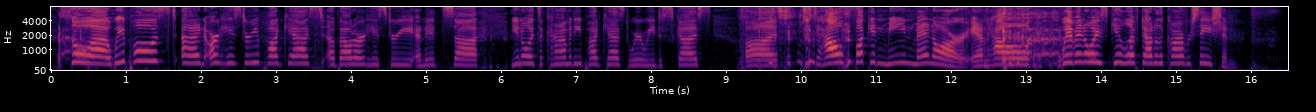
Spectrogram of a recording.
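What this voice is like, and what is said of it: Imitates another person's voice. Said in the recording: “I'm going to do an impression of Andrea now”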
